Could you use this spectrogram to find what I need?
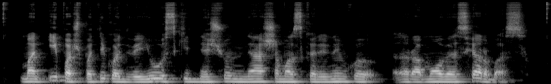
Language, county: Lithuanian, Klaipėda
